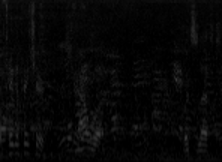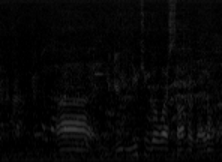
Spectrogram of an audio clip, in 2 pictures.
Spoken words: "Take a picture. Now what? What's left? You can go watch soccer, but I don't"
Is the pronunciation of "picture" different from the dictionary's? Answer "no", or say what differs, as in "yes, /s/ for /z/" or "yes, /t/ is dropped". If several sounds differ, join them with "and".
yes, /k/ is dropped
